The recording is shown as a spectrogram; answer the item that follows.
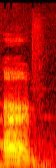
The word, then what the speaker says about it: herb: You have to say herb, man, not herb. They do, and it's weird. It really is. Herb is how you pronounce it, though.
